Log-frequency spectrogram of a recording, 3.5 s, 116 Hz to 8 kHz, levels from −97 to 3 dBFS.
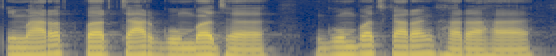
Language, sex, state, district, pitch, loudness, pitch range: Hindi, male, Jharkhand, Garhwa, 115 Hz, -17 LUFS, 100-120 Hz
